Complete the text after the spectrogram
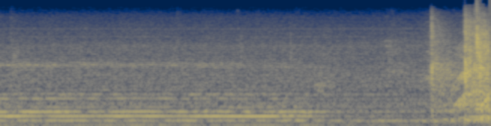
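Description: A group of young men and women sing a held chord together into microphones.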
